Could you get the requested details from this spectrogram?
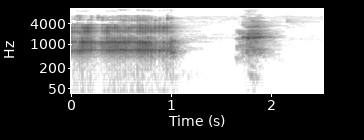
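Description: A long, loud rumbling belch of about one second, then a shorter second belch: burping.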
